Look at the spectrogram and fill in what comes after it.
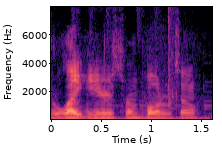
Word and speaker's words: Boruto: Like, Boruto.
